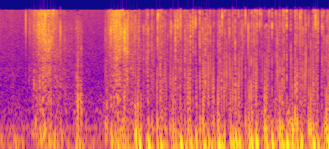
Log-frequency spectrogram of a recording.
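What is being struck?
Polyurethane foam squishy toy.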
